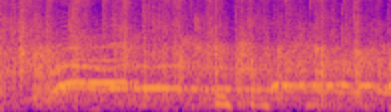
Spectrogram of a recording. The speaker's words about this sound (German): Nochmal einen furiosen Applaus bitte.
